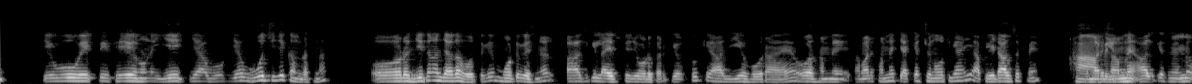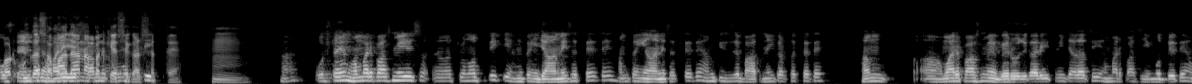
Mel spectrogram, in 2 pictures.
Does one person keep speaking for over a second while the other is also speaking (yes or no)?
yes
